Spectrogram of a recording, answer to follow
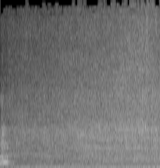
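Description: A steady low mechanical hum with traffic-like noise, filling a short pause in a man's speech through a microphone.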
